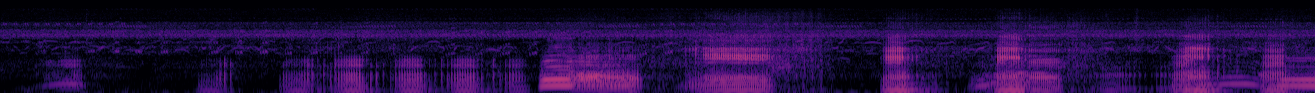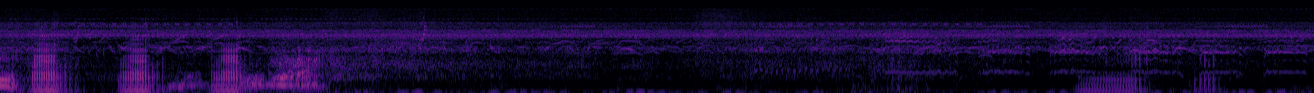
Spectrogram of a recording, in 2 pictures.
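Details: A hippo pod at sunset at Duba Plains, Okavango Delta. A loud series of deep, wheezing honks pulses about twice a second for roughly five seconds, then fades. A couple of softer grunts come later, and faint insects hum underneath.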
